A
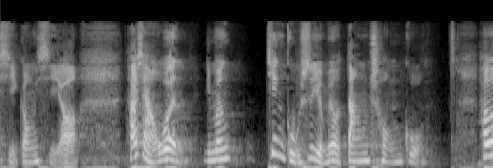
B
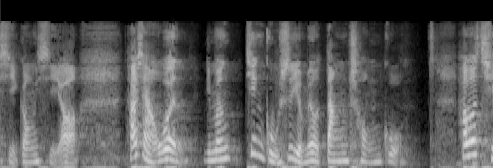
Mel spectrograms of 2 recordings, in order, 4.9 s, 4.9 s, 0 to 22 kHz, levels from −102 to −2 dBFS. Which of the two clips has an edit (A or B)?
B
